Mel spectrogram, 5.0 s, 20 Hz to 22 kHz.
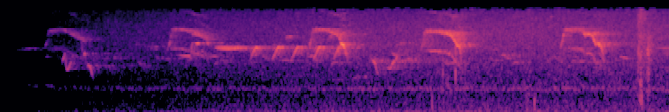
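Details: Blue-and-white flycatcher singing repeatedly from the top of a pine tree overhead, Kobe, Japan, 1 June 2020. Clear whistled phrases with sliding notes and short trills, one roughly every second, over a steady faint hum.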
